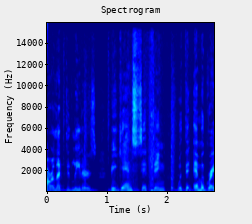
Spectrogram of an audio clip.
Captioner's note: text whooshes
